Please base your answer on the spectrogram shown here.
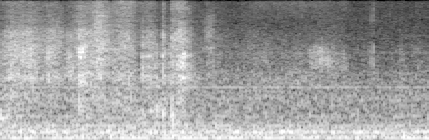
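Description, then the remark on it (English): A quiet papery rustle and scrape as a notebook page is turned, with a brief swish near the start over a steady low hum. “I'm gonna give me a turn, uh, a page turn here.”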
